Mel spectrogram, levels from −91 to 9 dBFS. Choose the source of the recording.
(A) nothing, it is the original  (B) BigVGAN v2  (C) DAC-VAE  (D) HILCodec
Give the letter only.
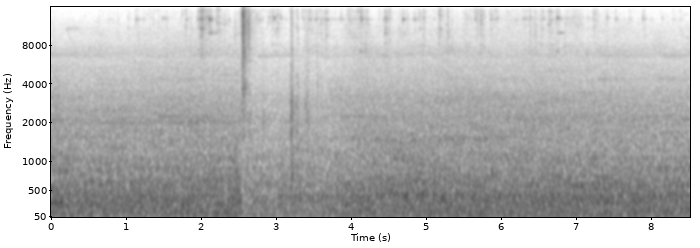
A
